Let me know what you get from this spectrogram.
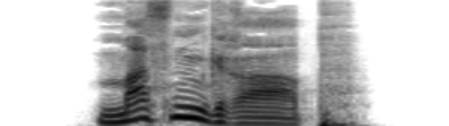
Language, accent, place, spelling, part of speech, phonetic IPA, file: German, Germany, Berlin, Massengrab, noun, [ˈmasn̩ˌɡʁaːp], De-Massengrab.ogg
- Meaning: mass grave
